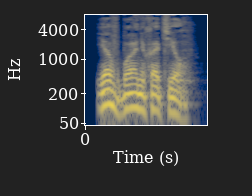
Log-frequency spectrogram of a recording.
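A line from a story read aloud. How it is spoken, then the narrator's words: Grumbling. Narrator (Russian): проворчал я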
